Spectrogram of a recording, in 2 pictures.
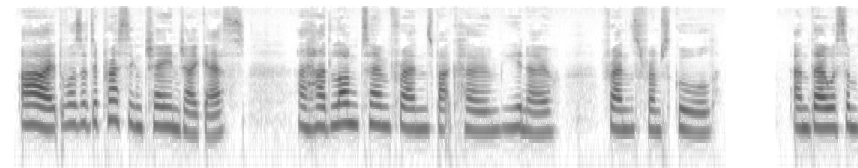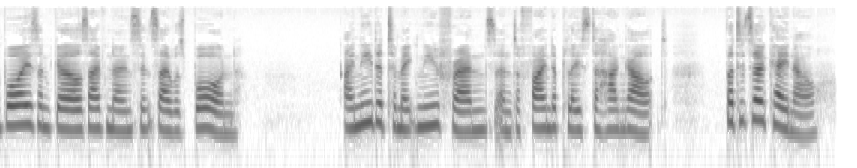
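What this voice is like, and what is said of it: Slight Irish accent. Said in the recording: “your slight Irish accent”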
